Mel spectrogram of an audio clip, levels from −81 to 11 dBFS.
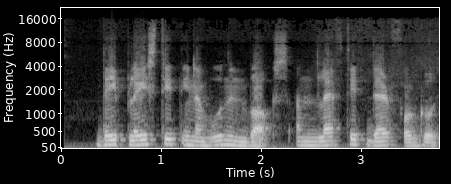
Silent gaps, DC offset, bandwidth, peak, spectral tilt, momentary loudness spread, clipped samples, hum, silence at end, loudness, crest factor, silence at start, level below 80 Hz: none; under 0.1%; 16 kHz; 0 dBFS; -6 dB/octave; 6 LU; 0.1%; none; 0 s; -11 LUFS; 10 dB; 0.35 s; -36 dBFS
